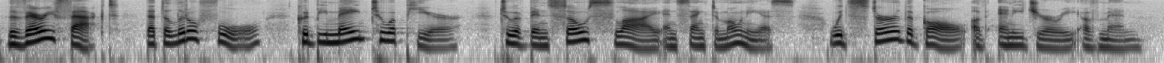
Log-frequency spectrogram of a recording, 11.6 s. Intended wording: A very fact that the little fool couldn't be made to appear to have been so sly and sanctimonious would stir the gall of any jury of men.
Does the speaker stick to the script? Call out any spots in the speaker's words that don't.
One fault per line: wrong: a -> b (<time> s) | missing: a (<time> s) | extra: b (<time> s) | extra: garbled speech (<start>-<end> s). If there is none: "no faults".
wrong: A -> The (0.1 s)
wrong: couldn't -> could (3.0 s)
